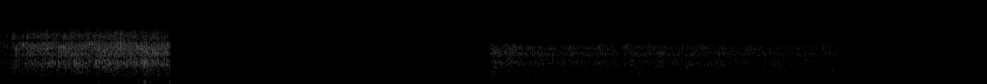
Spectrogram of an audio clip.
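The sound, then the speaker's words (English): A church audience clapping together for a preacher as he comes forward, in dense, steady applause, stopping abruptly, then after a few seconds of silence resuming as a sustained, even wave of clapping. “And so as he comes today to continue in the book of James, could we just clap for him as he comes forward?”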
